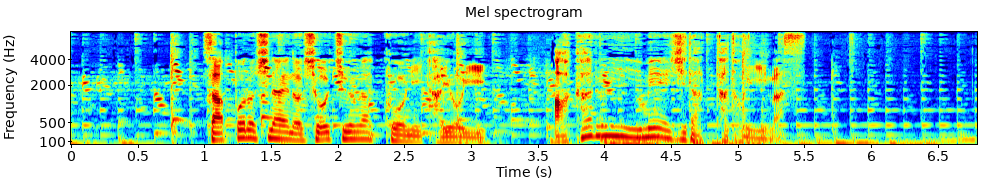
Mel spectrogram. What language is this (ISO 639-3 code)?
jpn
